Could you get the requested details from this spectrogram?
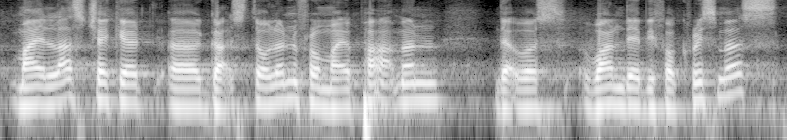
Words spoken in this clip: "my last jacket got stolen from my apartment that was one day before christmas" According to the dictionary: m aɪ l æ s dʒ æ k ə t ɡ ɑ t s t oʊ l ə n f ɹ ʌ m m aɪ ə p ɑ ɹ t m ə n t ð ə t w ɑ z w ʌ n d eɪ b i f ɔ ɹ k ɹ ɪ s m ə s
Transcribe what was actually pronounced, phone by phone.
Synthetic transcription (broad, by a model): m aɪ l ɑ s tʃ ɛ k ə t ɡ ɑ t s t oʊ l ə n f ɹ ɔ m m aɪ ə p ɑ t m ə n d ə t w ɑ s w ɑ n d eɪ b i f ɔ k ɹ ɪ s m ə s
